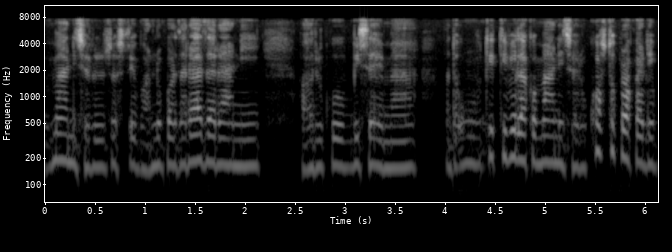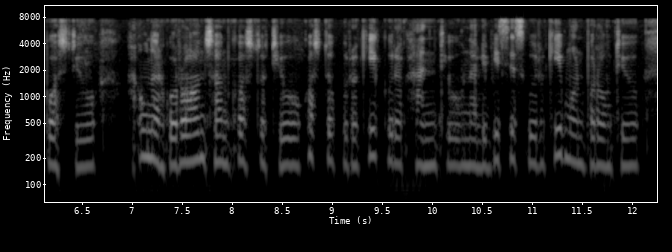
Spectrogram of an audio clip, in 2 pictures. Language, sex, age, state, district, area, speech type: Nepali, female, 45-60, West Bengal, Darjeeling, rural, spontaneous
